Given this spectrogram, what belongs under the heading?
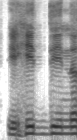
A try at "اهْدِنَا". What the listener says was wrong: No, wait. Not ihiddina. You make it like echoing.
